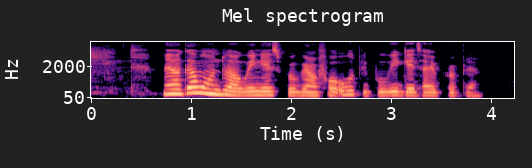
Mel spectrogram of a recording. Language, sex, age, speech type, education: Nigerian Pidgin, male, 15-29, spontaneous, tertiary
